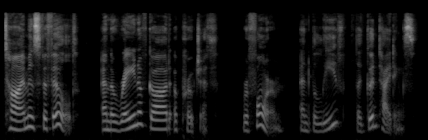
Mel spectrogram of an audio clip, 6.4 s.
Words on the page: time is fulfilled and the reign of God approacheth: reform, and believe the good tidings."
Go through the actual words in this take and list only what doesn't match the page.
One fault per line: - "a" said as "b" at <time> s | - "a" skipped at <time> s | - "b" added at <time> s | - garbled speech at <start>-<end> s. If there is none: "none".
none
